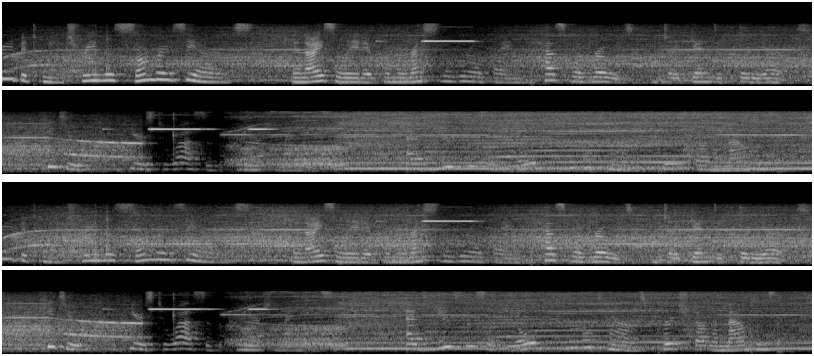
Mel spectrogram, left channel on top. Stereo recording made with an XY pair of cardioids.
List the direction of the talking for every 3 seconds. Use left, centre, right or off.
left, centre, right, right, right, right.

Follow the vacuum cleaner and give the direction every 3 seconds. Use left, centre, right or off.
right, right, right, centre, left, left.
